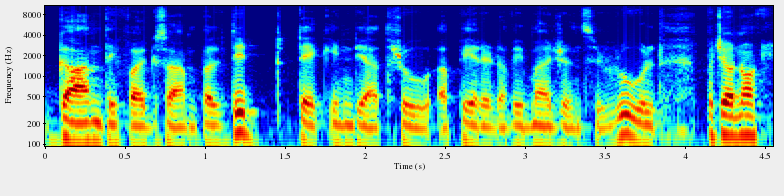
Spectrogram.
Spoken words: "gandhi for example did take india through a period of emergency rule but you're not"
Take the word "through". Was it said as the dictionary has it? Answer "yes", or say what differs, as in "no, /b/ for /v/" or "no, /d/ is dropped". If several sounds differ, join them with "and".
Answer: no, /t/ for /θ/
